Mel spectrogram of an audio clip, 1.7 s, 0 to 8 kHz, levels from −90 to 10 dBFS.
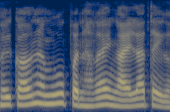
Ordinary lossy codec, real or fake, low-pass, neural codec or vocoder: none; fake; none; codec, 16 kHz, 2 kbps, FunCodec, trained on LibriTTS, 25 frames a second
